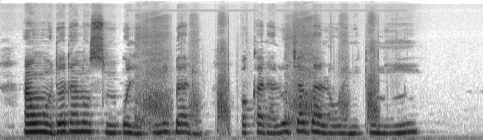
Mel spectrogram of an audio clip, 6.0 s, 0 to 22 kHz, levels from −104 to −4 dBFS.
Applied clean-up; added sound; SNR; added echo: none; Writing; 14 dB; none.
